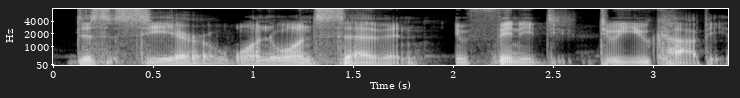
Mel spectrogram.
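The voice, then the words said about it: Bad Master Chief impression. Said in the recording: “my Master Chief impression. It's terrible. It's really bad.”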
